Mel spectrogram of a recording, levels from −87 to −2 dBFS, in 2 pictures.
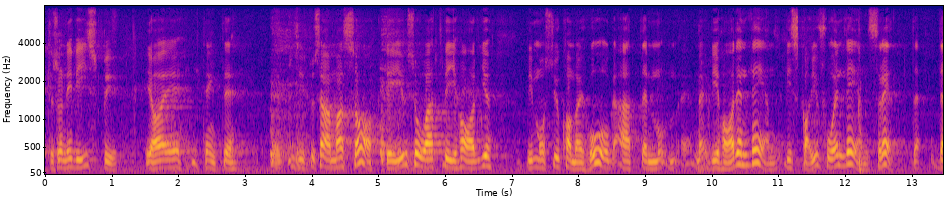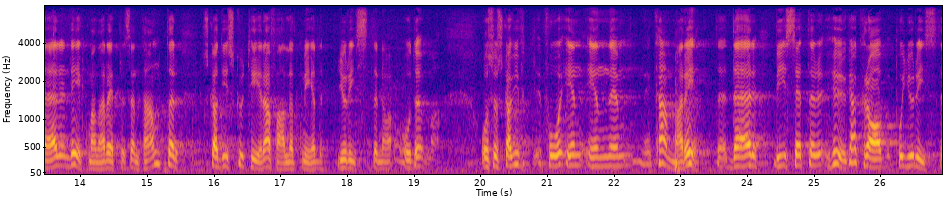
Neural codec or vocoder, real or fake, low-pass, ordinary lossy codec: none; real; none; none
